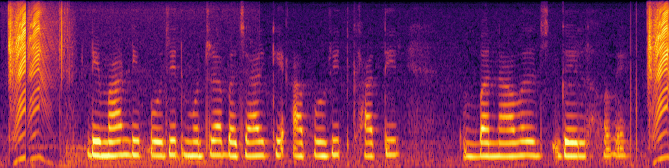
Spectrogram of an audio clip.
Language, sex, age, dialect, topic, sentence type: Bhojpuri, female, 18-24, Northern, banking, statement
